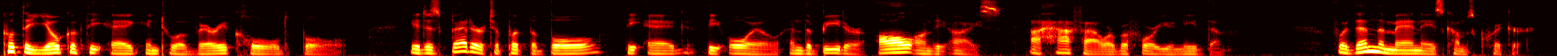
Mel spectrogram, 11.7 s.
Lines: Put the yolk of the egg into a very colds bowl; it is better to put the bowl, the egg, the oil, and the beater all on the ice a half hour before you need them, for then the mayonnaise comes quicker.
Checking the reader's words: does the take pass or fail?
fail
